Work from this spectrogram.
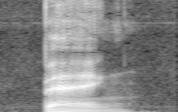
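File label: "bang", American English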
